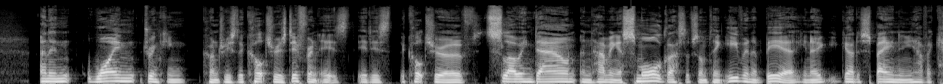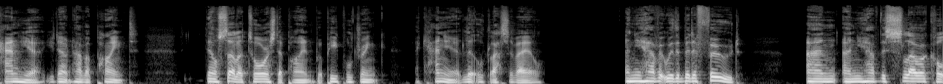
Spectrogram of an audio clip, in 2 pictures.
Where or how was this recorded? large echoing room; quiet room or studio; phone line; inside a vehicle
quiet room or studio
